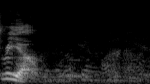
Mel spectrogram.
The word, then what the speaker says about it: Ryooo: three two one playing i said ryu again it's rio pretty close it's pretty close it's too many o's man too many o's take one o off and i'll bet that people will start pronouncing it correctly this is probably in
